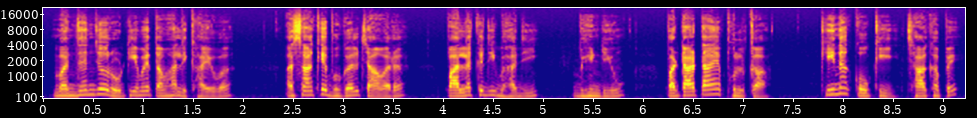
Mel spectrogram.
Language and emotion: Sindhi, neutral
